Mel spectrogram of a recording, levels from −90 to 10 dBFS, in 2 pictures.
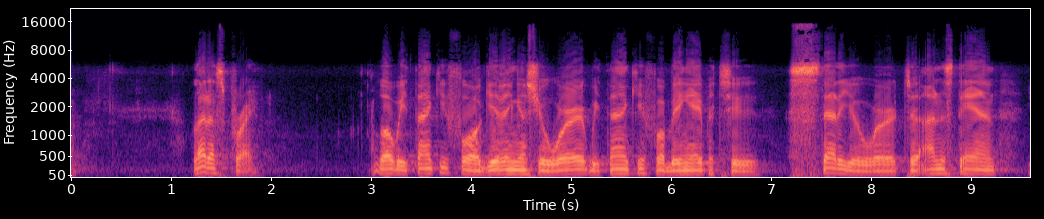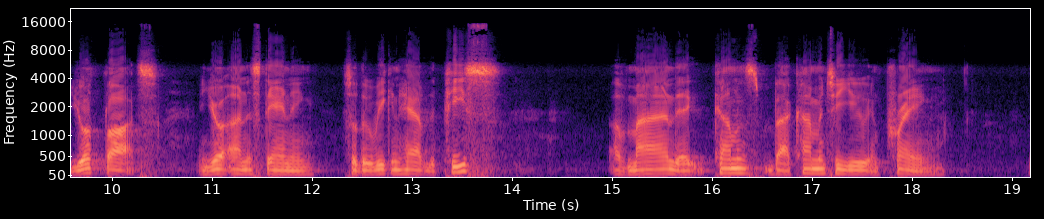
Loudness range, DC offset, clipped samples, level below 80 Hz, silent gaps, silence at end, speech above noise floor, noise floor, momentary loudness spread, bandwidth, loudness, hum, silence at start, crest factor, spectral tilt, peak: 3 LU; under 0.1%; under 0.1%; -44 dBFS; none; 0.85 s; 39 dB; -55 dBFS; 10 LU; 15 kHz; -15 LUFS; none; 0 s; 14 dB; -5.5 dB/octave; -2 dBFS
